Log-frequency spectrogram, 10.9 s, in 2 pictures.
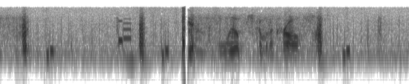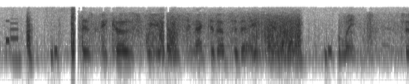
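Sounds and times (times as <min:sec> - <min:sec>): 
squelch static bursts: 0:00.0 - 0:10.8
repeater courtesy tones over a tinny radio channel: 0:01.6 - 0:02.3, 0:05.5 - 0:05.8
speech: 0:08.1 - 0:10.8.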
